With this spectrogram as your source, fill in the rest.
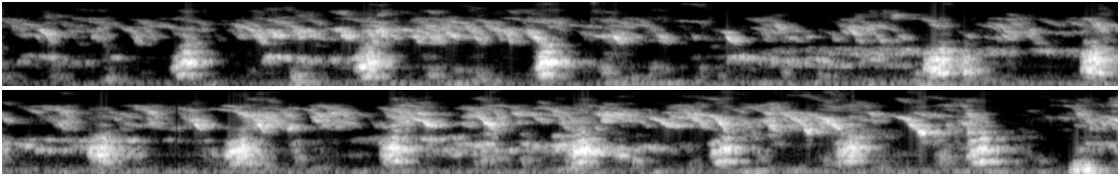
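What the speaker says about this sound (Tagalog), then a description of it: "Yung mga tira-tirang kanin, papakain sa mga manok." Several chickens being fed leftover rice cluck and squawk continuously nearby, overlapping calls rising and falling in an irregular, busy chorus.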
